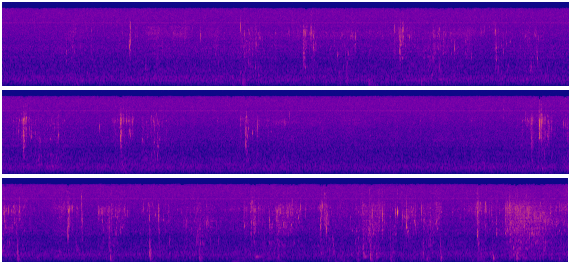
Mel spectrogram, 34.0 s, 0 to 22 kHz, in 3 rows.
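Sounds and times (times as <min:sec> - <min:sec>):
oar splashing: 0:02.5 - 0:05.3, 0:05.9 - 0:10.8, 0:11.6 - 0:12.5, 0:21.8 - 0:34.0
water washing against hull: 0:21.9 - 0:34.0.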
